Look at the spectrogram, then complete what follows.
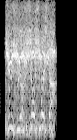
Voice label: voice message gunlayer wounded, crew tanks japanese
